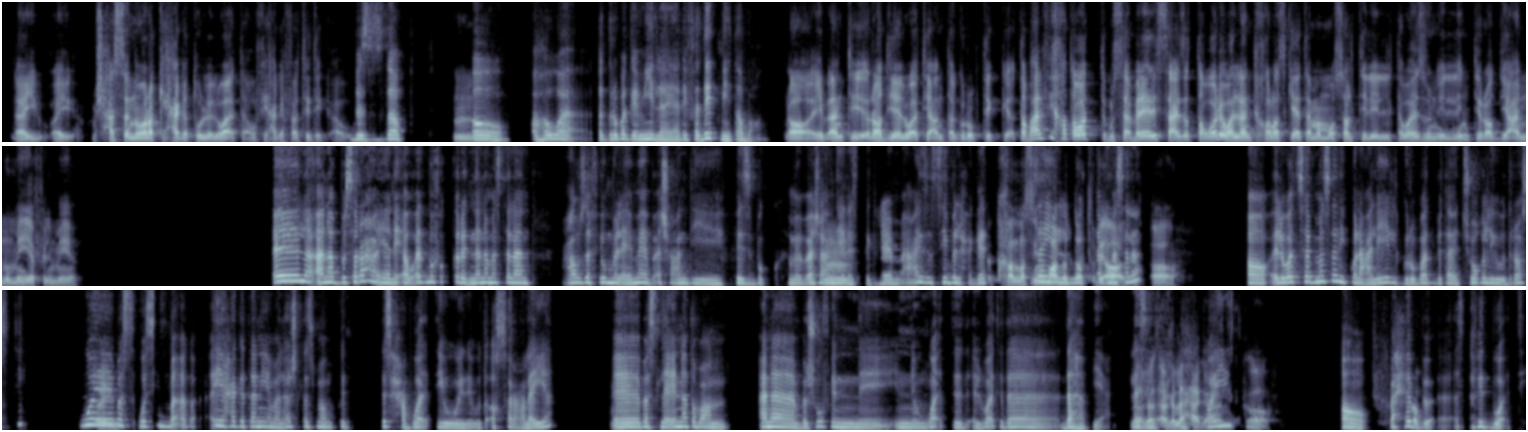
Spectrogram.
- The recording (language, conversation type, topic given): Arabic, podcast, إزاي الموبايل بيأثر على يومك؟
- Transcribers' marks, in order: in English: "الجروبات"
